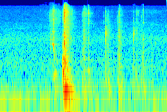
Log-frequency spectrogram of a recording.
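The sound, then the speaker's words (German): A car door opening on a black Packard as a radio drama effect: one sharp latch click followed by a few fainter mechanical clicks, heard alone without talk. “Er hob den Koffer und ging auf einen schwarzen Packard zu, der an der nächsten Ecke geparkt war. Als er die Tür öffnete, hob sich im Innern des Wagens eine Pistole.”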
